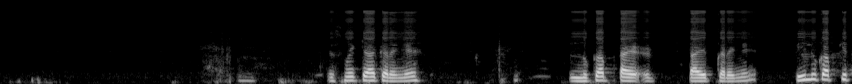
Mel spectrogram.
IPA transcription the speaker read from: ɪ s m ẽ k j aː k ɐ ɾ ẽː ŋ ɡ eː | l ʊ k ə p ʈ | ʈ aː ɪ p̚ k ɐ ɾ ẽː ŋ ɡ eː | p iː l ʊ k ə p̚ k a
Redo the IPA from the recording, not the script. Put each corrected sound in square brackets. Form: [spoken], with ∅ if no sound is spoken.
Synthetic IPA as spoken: ɪ s m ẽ k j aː k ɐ ɾ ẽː ŋ ɡ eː | l ʊ k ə p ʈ | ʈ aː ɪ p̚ k ɐ ɾ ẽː ŋ ɡ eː | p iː l ʊ k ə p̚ k [i]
